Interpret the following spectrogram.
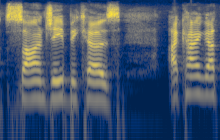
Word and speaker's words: Sanji: They pronounce it CG. I pronounce it Sanji. It's a different pronunciation, but it's spelled the same.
